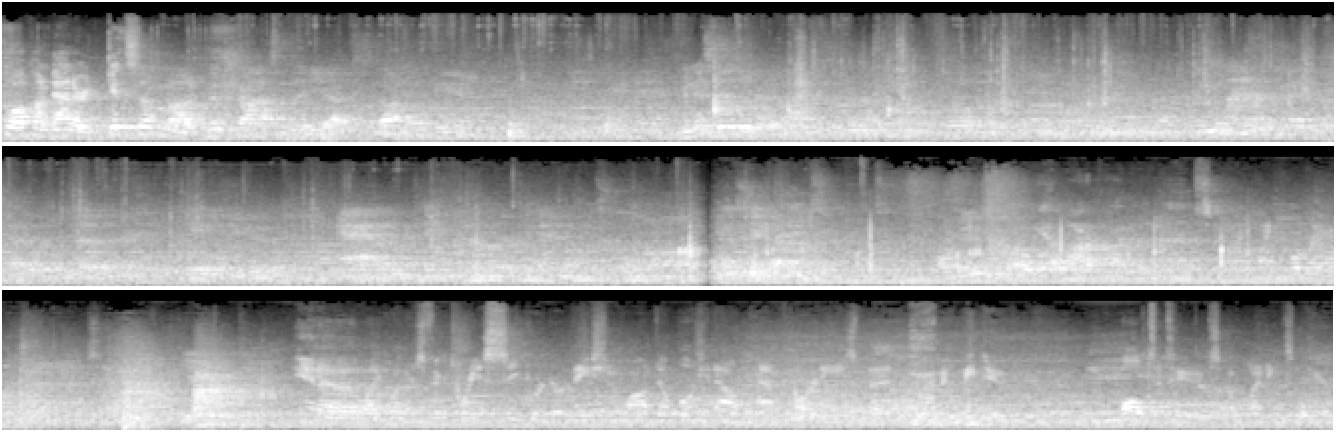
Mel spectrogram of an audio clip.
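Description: A middle-aged man talks casually, close by.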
